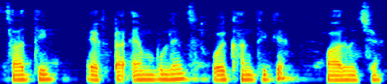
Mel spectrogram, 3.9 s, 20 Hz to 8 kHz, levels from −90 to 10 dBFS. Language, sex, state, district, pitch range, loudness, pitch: Bengali, male, West Bengal, Malda, 125-135 Hz, -17 LUFS, 125 Hz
